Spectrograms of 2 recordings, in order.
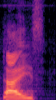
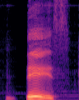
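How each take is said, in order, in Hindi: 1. स्वर 'eye' जैसा है, 'dice' की तरह। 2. स्वर 'eh' जैसा है, 'dess' की तरह। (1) "कुछ लोग ना गलत उच्चारण करते हैं, वो बोलते हैं डाइस" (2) "but this is डेस"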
